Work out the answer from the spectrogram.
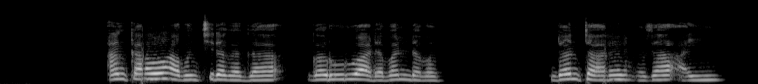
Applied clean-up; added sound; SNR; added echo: neural mask model DeepFilterNet 3.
